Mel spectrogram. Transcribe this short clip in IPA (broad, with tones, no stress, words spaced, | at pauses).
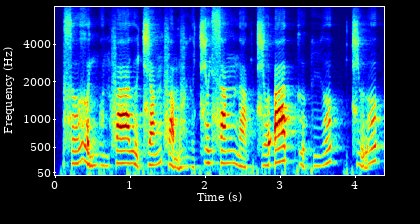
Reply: səː˨˦ɣə̰˧˨jŋə̤ː˨˩nfaː˧ lɨ̰˧˨t͡ɕa˨˦ŋfa̰˧˨mvi̤˨˩ə̯ t͡ɕə˧jsa˧ŋ na˨˩k̚ t͡ɕəː˨˦ʔaː˦˥t̚ kɨ̰˧˨ə̯ki˨˦ə̯ | t͡ɕɨ̰˧˥ə̯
